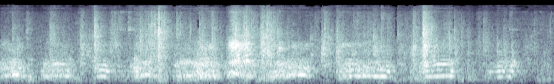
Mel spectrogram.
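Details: Four English Bulldog puppies playing, Kona stepping in to referee their fights; wavering, cooing growls and grunts repeat through the scuffle, with rustling and light thumps.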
